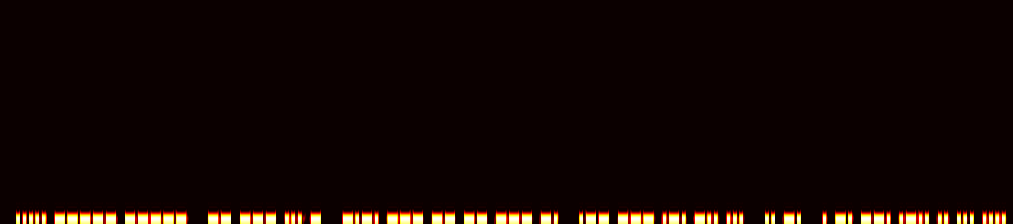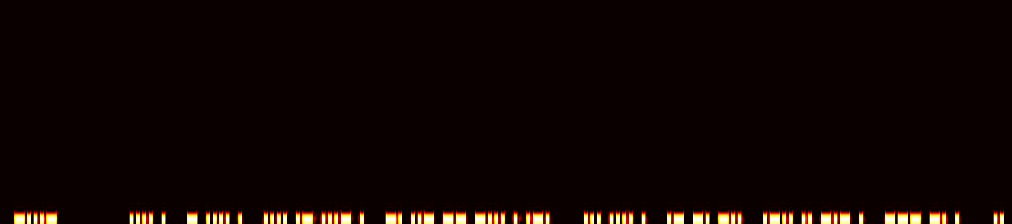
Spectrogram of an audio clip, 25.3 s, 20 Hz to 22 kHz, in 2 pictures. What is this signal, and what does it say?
Morse code, heard as a keyed tone, about 30 wpm, 650 Hz. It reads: 500 MOST COMMON WORDS IN ENGLISH <BT> HE THE HAVE NUMBER SHE AND LIKE ONE I
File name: Engelske ord 30-30 wpm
